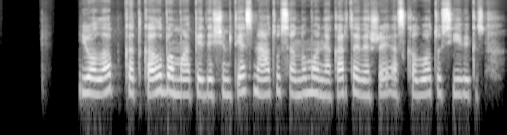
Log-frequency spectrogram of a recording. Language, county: Lithuanian, Alytus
